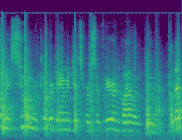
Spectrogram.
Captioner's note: drowned out by banging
